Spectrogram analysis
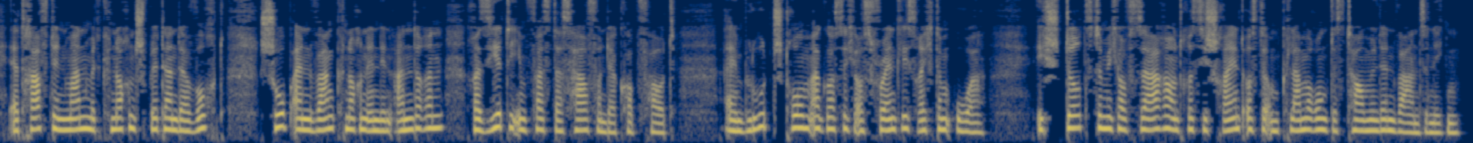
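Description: A woman reading a first-person thriller audiobook in a measured, dramatic narrating manner. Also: fairly low pitch, no echo.

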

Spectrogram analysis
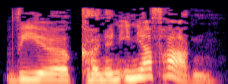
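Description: A woman voicing a grumbling, gentle old male autumn spirit in a storybook reading, speaking slowly and softly. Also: medium pitch, expressive, no echo. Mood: calm refusing.

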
